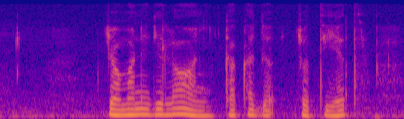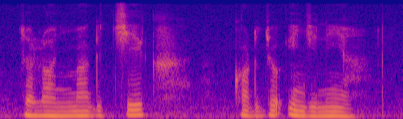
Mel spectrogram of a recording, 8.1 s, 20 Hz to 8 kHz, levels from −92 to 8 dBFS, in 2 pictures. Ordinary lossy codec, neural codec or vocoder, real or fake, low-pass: none; none; real; 7.2 kHz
